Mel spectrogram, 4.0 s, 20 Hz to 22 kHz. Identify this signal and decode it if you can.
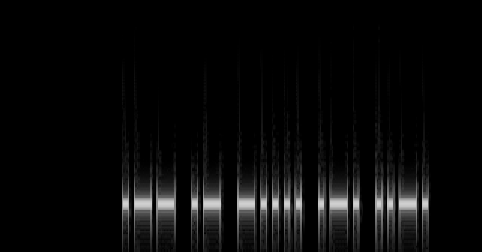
Morse code, heard as a keyed tone, about 25 wpm, 700 Hz. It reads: WA6RF
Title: USA Call Signs - 4x Character Spacing - 25wpm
